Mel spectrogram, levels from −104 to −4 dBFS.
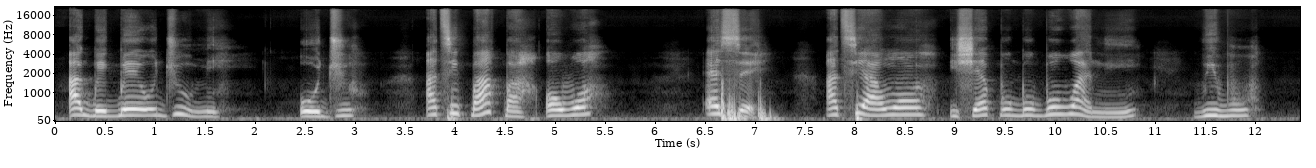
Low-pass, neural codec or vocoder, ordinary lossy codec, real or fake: none; autoencoder, 48 kHz, 128 numbers a frame, DAC-VAE, trained on Japanese speech; none; fake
